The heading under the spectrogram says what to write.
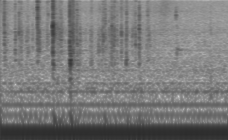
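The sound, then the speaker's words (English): Clacking of a computer keyboard, a few sharp keystrokes scattered irregularly, some louder than others, over a steady low electrical hum with no one talking. “My keyboard's not...”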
